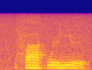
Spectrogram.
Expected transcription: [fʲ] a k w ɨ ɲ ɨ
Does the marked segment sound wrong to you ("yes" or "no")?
yes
